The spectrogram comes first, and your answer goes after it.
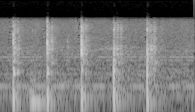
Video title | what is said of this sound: Delicious Bread Rolls | when you tap it ... sounds quite Hollow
